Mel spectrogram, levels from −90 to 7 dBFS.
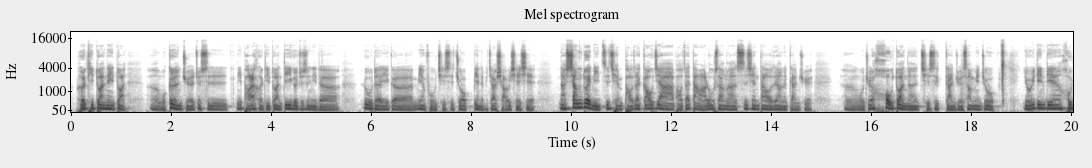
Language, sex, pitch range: Chinese, male, 95-120 Hz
